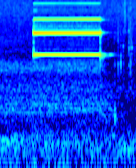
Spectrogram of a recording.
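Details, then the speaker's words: Single steady high-pitched electronic tone of about one second from a CPAP ozone disinfector, signalling that its ozone disinfection cycle for the CPAP machine and tubing is complete. "When the machine is finished, it'll make a noise like this,"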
